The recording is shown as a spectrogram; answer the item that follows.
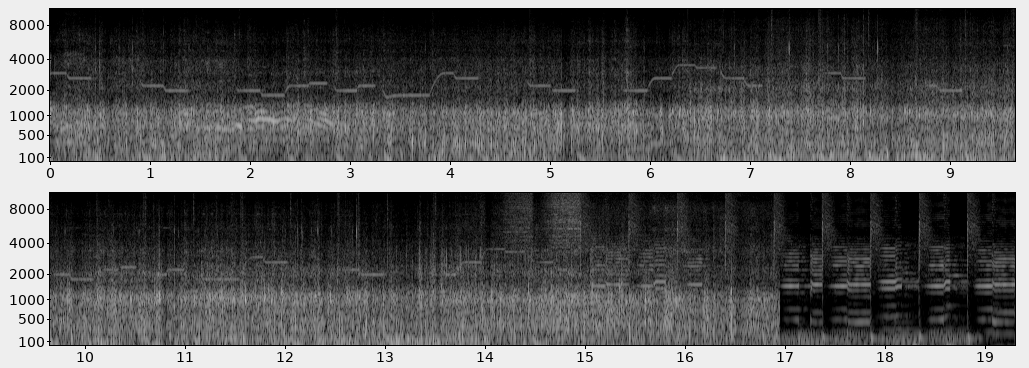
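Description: Onboard sound of a wooden roller coaster train running on its track: a loud, steady rush of wind and wheel rattle, with a music track's melody laid over it. About a second before the end it cuts abruptly to music alone, with a fiddle.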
